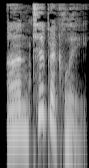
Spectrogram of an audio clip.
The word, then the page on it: untypically: British English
